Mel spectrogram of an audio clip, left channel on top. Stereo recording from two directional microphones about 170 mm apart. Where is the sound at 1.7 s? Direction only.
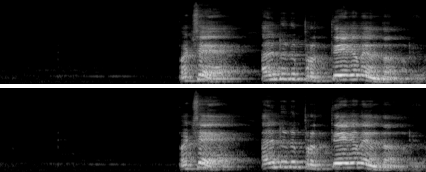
15° left (ahead or behind).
